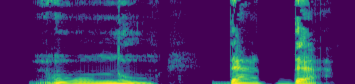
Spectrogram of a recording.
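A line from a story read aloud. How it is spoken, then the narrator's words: Measured repetition, hysterical laughter. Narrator (Russian): повторяла с расстановками, разразилась неудержимым истерическим хохотом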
